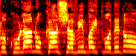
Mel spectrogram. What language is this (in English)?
Hebrew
